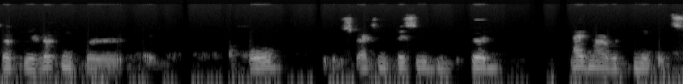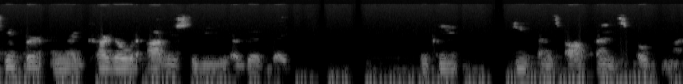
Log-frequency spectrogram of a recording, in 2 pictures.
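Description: A man talks at a fairly slow pace and fairly low pitch, with fairly even intonation. His long, frequent pauses stand out against a quiet background. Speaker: game commentator. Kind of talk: gameplay commentary. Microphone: webcam.

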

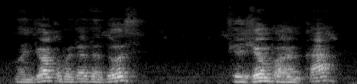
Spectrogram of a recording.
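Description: A man's voice carries audible room echo. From Rio Grande do Sul, Brazil. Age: 80s+. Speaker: farmer and rural worker; interviewee. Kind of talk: interview answer, telling life stories. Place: home room. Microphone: camera far.

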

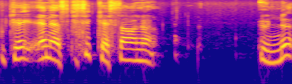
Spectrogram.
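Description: Here a man speaks at a high pitch. His pitch varies in an ordinary way. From Cumalıkızık village, Bursa, Turkey. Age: 80s+. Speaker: elderly village native telling local history. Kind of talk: interview answer.

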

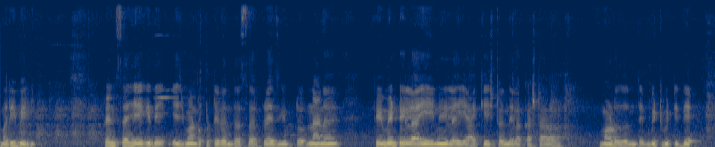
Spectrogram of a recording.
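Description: A woman talks in a monotone, flat intonation as noticeable noise sounds in the background. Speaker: home cooking vlogger. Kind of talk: casual vlog chat.

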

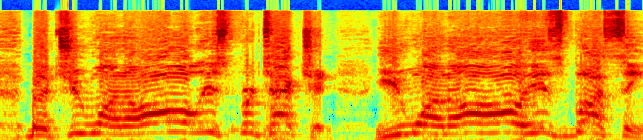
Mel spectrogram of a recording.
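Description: An animated tone with an American accent and ordinary pitch variation. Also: man. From Detroit, Michigan. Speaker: pastor. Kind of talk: sermon. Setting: indoor room, live stream. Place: home room. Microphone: studio mic.

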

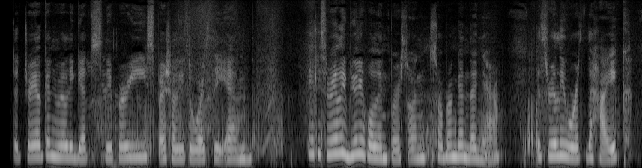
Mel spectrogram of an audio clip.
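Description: Over light background noise, a woman with a high pitch speaks at a fairly quick pace with fairly even intonation, in a dry sound with no echo. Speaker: hiker vlogger. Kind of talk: casual vlog chat. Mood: happy, relaxed. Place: open country. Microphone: phone near.

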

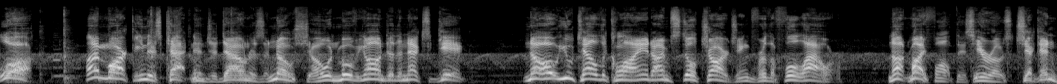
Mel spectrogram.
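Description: In a cartoonish character voice, a man speaks high with very wide pitch swings. His pace is moderate. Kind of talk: cartoon voice acting. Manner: gruff, cocky, tough-guy.

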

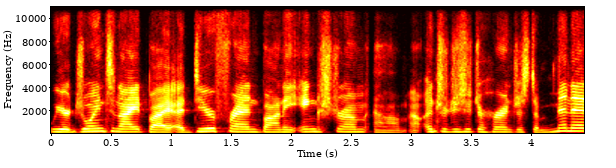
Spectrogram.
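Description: A woman is recorded with a dry sound, no echo and a quiet background. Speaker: show host. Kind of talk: live show introduction. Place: home room. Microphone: studio mic.

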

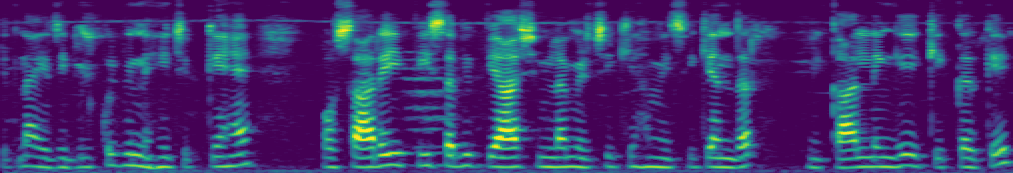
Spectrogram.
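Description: A woman speaks at a fairly slow pace with a fairly low pitch and a dark, mellow tone. Her voice is somewhat breathy, with light background noise. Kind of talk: cooking tutorial. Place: kitchen.

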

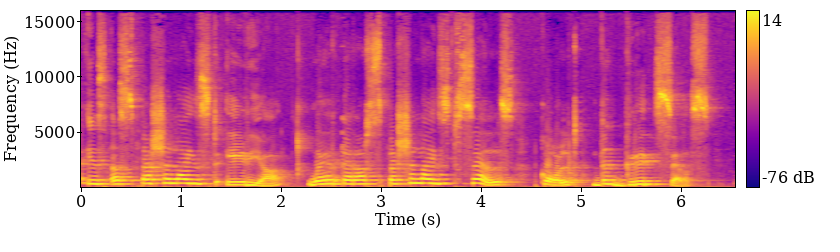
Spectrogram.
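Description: A woman's high voice at a very slow pace, with very wide pitch swings and audible room echo. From India. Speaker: storyteller. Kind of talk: storytelling narration. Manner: animated. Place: home room. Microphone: phone near.

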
